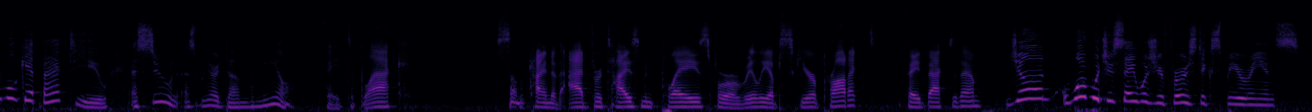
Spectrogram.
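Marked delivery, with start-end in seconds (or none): 3.2-9.8 lower, flat announcer read of the scene cues; mock TV scene narration; deadpan stage directions. Spoken stage directions again.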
